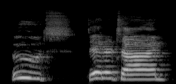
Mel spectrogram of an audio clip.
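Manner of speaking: high, loud call across the camp. Acted. Gregor calling his sister Boots over for dinner, loud high call. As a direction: call the little sister in to eat.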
